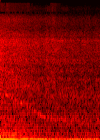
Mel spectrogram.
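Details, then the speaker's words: Renault Kangoo diesel, after cleaning accelerator pedal and its wiring (previously glow-plug light, sluggish hanging revs, raised idle): quick rev drops back cleanly to normal steady idle without hanging; normal response, recurrence still to be checked on road. "плавниїк спускає І вертається до холостого хода до нормального холостого ходу"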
